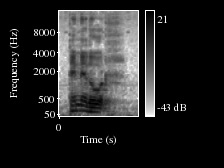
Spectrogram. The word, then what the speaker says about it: tenedor: Por exemplo, tem aí, ó, tenedor. Então, a sílaba tônica é essa última, dor.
